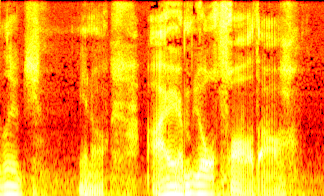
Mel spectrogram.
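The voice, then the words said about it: Darth Vader impression. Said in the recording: “talk like Darth Vader ... That was the best impression ever.”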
